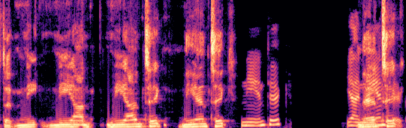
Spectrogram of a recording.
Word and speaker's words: Niantic: I don't know how to pronounce that. Niantic? Yeah, Niantic, right?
